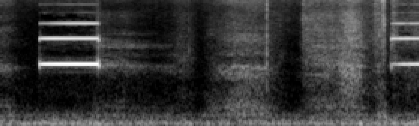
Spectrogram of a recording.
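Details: Budget AliExpress metal detector on a sunny Whitley Bay sand beach: clear high steady beeps, a short tone, then another a couple of seconds later over quiet background, signalling a buried target such as a coin.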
